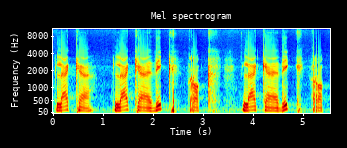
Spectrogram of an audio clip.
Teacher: Makhrajnya atau tempat keluarnya suara dari pangkal lidah kita naik menempel langit-langit lunak bagian atas, ya, langit-langit lunak dan keras sekaligus. Ya, makhrajnya huruf kaf ini dari pangkal lidah naik menempel langit-langit lunak dan keras sekaligus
